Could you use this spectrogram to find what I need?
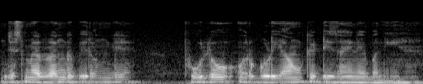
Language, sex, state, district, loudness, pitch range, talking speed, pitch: Hindi, male, Chhattisgarh, Kabirdham, -17 LUFS, 90-115 Hz, 140 wpm, 105 Hz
